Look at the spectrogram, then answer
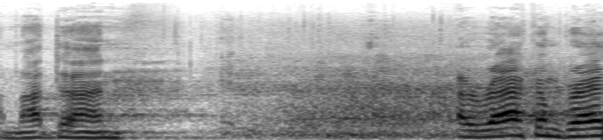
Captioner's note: audience laughing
